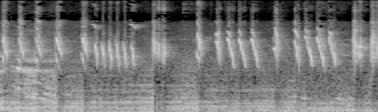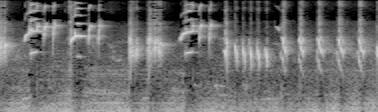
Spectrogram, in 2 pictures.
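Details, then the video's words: Long-tailed shrike song meant to make other shrikes agitated and reply: fast runs of short, identical clipped notes repeated in rattling series, broken by a few high upslurred whistles. "Berikan suara cendet ini di jamin cendet lain akan emosi dan ikut nyaut"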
